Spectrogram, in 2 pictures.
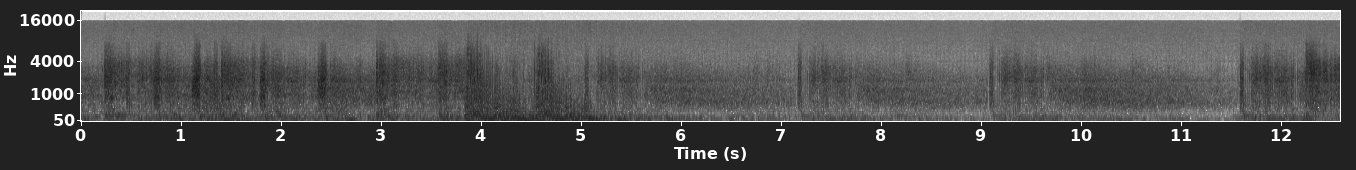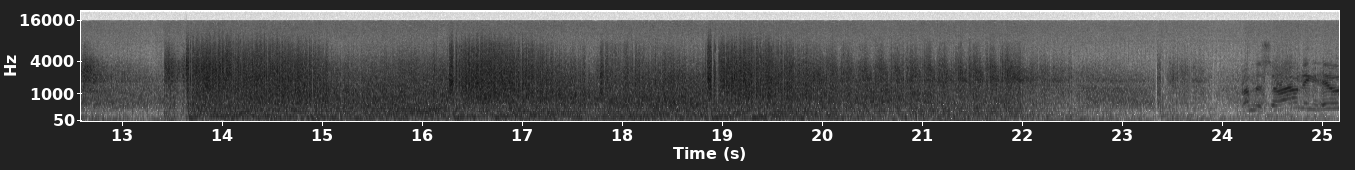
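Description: Mortar fire and shell bursts: a run of sharp reports in the first few seconds, the loudest about four seconds in, then a long continuous rumble of a barrage from about halfway through that fades near the end.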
